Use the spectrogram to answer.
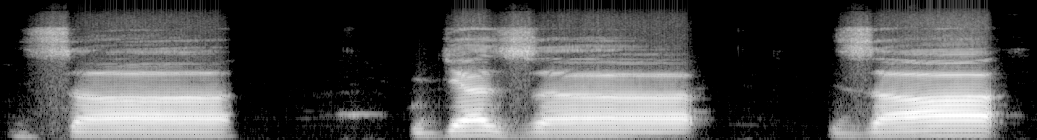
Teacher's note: جیم زبر جا، زا الف زبر زا، جزا زا. یہ حروف صفیریہ میں سے ہے، اس کو ادا کرتے وقت سیٹی کی طرح آواز آئے گی. یہاں مد متصل ہو رہا ہے.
